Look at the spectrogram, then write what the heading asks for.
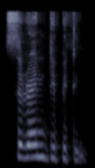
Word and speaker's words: serendipity: The word is serendipity. Serendipity. Repeat after me. Serendipity. Okay, दो parts में इसका pronunciation देखते हैं. SEREN. Okay, then DIPITY. So seren को बोले जैसे 7 बोलते हैं, number 7.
